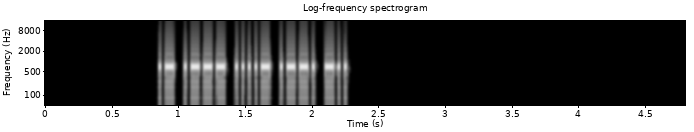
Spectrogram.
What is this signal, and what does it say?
Morse code, heard as a keyed tone, about 52 wpm, 700 Hz. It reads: AJ4PD
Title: USA Call Signs - 5 Characters - Repeated 2x - 50wpm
